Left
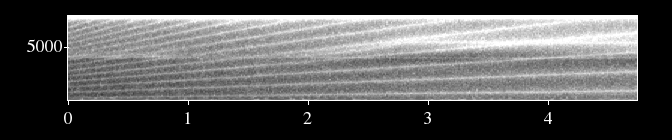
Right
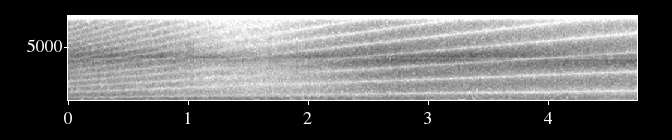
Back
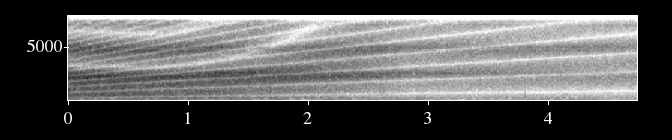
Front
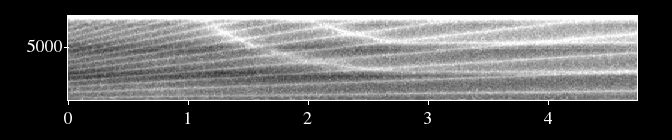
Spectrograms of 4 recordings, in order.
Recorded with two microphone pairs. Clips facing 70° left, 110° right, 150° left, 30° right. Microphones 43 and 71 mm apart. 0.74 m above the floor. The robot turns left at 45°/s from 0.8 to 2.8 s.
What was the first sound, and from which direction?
A drone, 90° left.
